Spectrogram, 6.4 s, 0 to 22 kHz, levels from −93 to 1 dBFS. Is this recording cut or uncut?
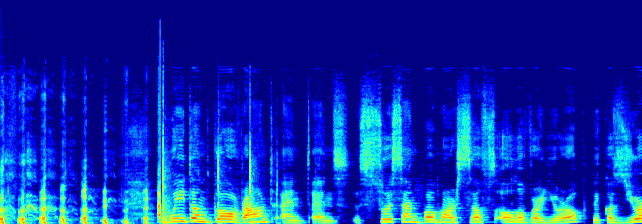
cut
